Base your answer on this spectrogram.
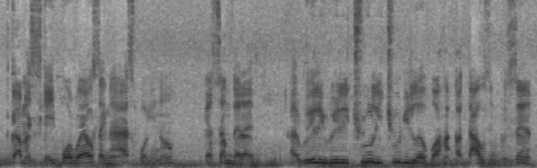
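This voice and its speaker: A man with a Lao accent speaks very fast in a medium pitch with fairly even intonation. Noticeable background noise and audible room echo fill the recording. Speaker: skateboarding vlogger. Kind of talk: casual vlog monologue. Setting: outdoors. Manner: halting.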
